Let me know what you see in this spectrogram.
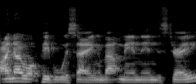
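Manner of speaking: ordinary talk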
